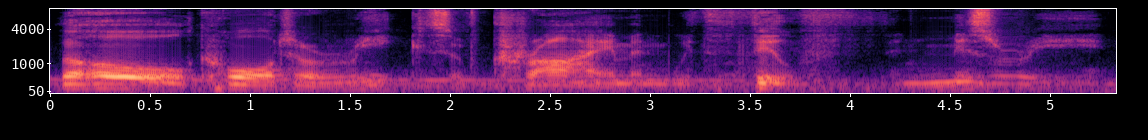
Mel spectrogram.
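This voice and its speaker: A man playing the solemn narrator of a ghost tale in a radio play, grave and deliberate. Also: low-pitched, huge pitch swings, creaky, slight background noise, exaggerated voice. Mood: grave, dramatic. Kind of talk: dramatic scripted narration.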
